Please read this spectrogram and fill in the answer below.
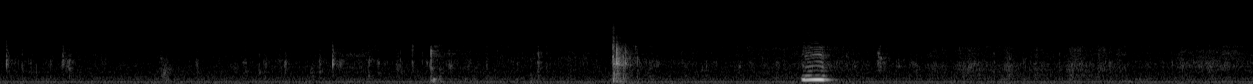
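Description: Faint mouth sounds of a man eating a hot Buffalo chicken wing, with small chewing clicks and lip smacks. A short breathy noise comes about six seconds in, and a brief loud voiced 'mm'-like sound about eight seconds in.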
